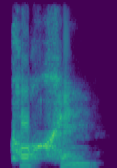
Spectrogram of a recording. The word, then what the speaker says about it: kochen: Por ejemplo, en machen, kochen. ¿Ok? Aquí suena el sonido de CH como la J española.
